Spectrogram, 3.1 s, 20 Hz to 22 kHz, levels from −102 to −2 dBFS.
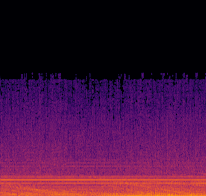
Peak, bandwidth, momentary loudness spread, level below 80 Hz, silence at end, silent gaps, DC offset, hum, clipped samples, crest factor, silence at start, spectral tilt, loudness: -16 dBFS; 10.5 kHz; 5 LU; -32 dBFS; 0 s; none; under 0.1%; none; under 0.1%; 12 dB; 0 s; -6.5 dB/octave; -32 LUFS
